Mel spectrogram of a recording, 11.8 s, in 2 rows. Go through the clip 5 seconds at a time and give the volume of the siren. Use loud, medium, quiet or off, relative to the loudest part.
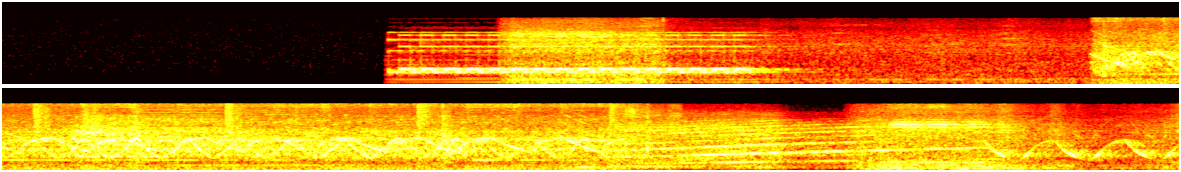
off, loud, medium.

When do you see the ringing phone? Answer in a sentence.
The ringing phone can be heard from 1.9 to 3.8 s and from 8.7 to 9.8 s.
